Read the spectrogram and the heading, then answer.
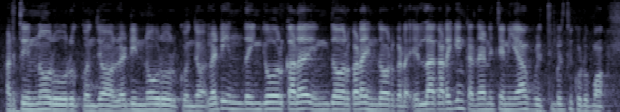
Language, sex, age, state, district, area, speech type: Tamil, male, 18-30, Tamil Nadu, Perambalur, urban, spontaneous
